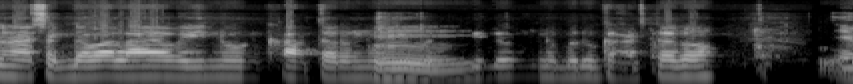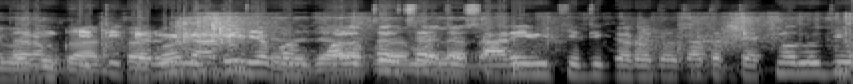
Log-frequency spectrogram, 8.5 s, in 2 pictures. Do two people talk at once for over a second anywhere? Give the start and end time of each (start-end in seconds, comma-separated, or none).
4.3-6.8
